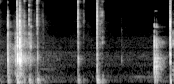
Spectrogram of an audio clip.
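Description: Computer keyboard typing in short bursts: a quick cluster of clicks, then a few spaced single keystrokes, close and crisp against silence.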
